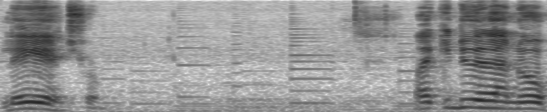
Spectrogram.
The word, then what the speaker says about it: Leitrim: Leitrim. You have to say it like that. Leitrim.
